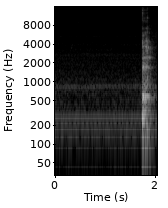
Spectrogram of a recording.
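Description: A single short, loud burp blown through a clarinet near the end, after a quiet stretch.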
